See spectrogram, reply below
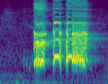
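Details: Loud crow from a decoy rooster: a short rough opening, a brief break, then a long strained note that fades off, with the next crow just starting at the end.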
